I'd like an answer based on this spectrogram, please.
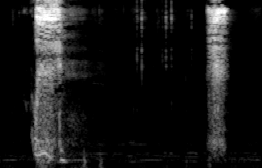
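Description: Two sharp, explosive sneezes a few seconds apart in a small quiet room.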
